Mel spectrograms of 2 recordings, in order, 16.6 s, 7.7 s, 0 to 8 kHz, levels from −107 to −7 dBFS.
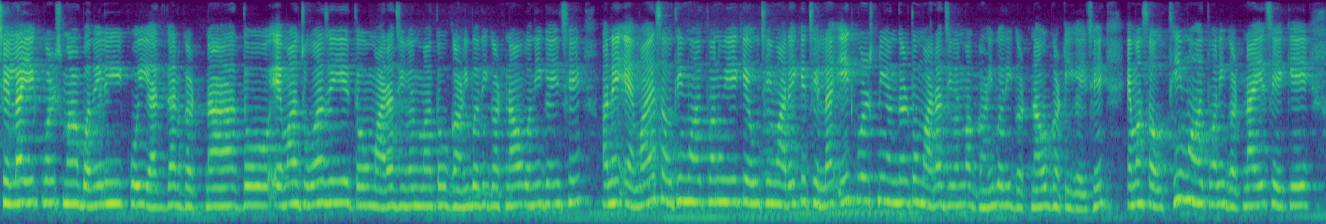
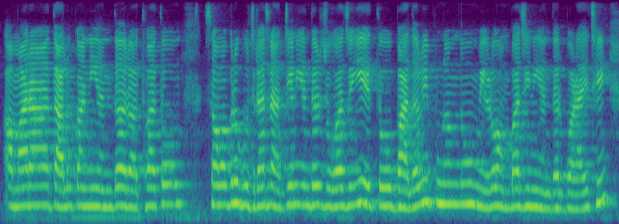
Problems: background sounds at intervals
